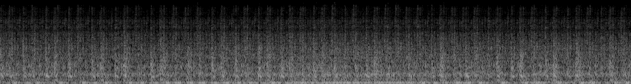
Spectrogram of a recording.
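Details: 2012 Alfa Romeo Giulietta II, 1368 cc 120 PS petrol 940B7000, 164,000 km. Engine running with a fast, uneven patter and a lumpy low beat: two cylinders dead with no compression.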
